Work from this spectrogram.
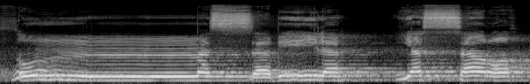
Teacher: ثا کی آواز باریک ہوگی، میم مشدد ہے، میم میں غنہ ہوگا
